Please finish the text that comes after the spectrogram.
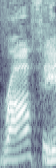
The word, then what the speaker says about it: Raffi: be a cup of Raffi because his face is on this mug. Raffi Coffee. Raffi Coffee. That's right. That's actually how I tell people to remember my name. It rhymes with coffee.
